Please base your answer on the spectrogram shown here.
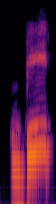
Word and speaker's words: bit: bit by bit and it's not even beat the americans call it beat because of the misunderstanding and pronunciation of stanislavski he meant bit stanislavski man bit b-i-t but it was heard due to his acts and that he was pronounced something else so for him to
